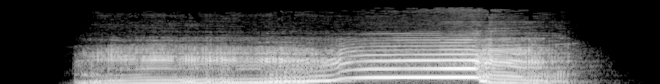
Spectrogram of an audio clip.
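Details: Bull bellowing in one long drawn-out call lasting about two and a half seconds, starting low and rough, then rising abruptly into a higher, strained tone before breaking off and fading; clean background with no other sounds.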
